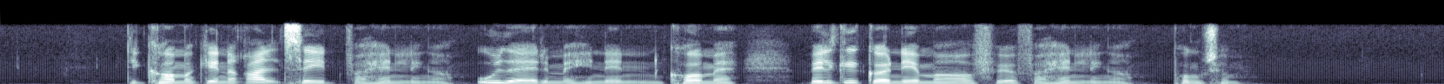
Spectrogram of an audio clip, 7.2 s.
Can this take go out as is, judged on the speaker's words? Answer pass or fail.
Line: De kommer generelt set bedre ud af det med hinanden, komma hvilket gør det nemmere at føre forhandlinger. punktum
fail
